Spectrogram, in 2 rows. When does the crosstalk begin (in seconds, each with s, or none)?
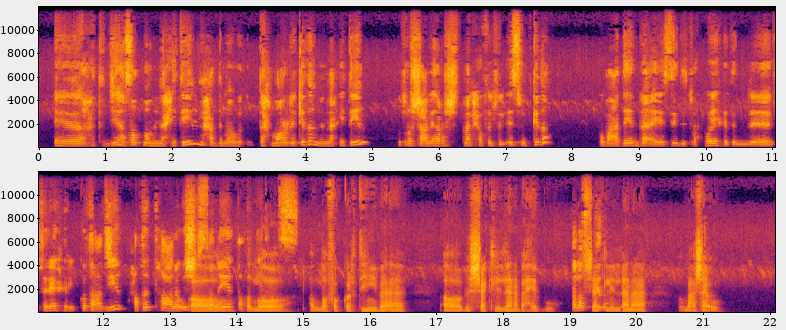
13.3 s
